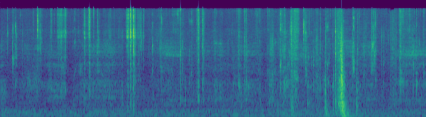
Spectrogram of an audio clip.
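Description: Close-up eating sounds from chewing a fried chicken wing: a run of small wet mouth clicks and smacks, with a louder knock about seven seconds in.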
